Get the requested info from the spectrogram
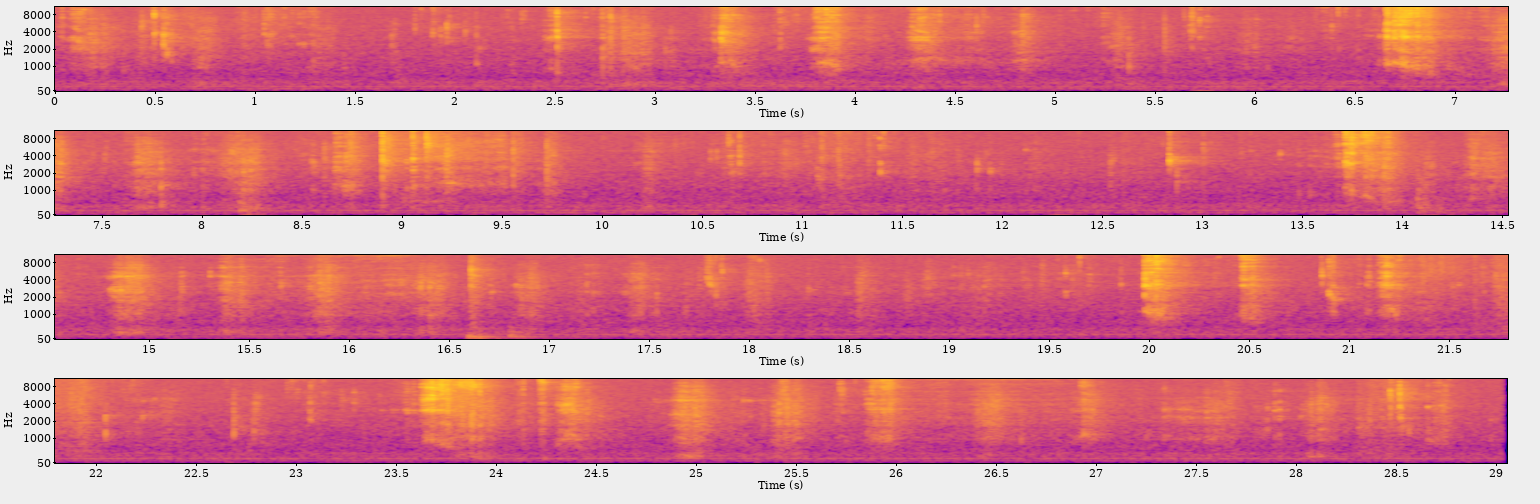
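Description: Mouth crunching and chewing Flamin' Hot Cheetos: a loud crisp bite every few seconds, each followed by a run of smaller crunchy chews. A faint steady low hum runs underneath.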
